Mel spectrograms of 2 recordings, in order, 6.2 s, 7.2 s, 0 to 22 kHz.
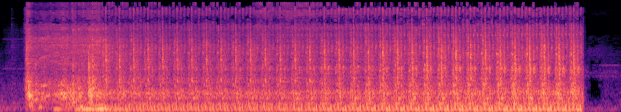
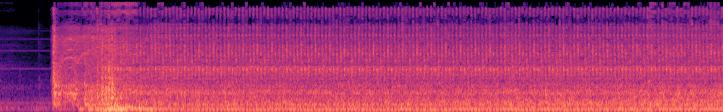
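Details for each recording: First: Citroen Dispatch 1.5 DV5 diesel at idle: fast rattly ticking from the top end, about three or four per second, worse from cold; worn cam-to-cam timing chain. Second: Citroen Dispatch 1.5 DV5 diesel, first start after an 8 mm camshaft chain upgrade and cylinder head repair for a noisy top end: it cranks and catches in under a second, then settles into a steady, even idle with no knocks or rattles, normal.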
